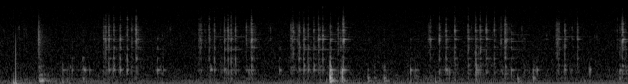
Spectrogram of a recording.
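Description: An alarm clock being wound: bursts of quick, light metallic ratcheting clicks repeating in clusters, with one sharper click partway through and no voices.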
